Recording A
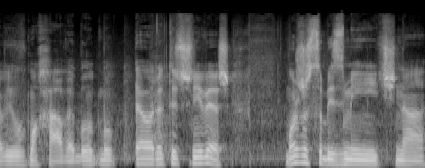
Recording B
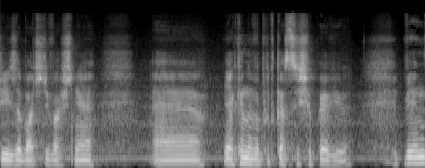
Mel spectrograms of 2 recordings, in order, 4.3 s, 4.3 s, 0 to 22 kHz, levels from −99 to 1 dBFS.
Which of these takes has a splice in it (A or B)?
A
